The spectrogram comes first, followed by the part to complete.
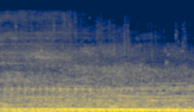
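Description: Horror-trailer sound design: a deep, steady low rumble under a rushing whoosh that comes in at the start and fades over about two seconds.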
